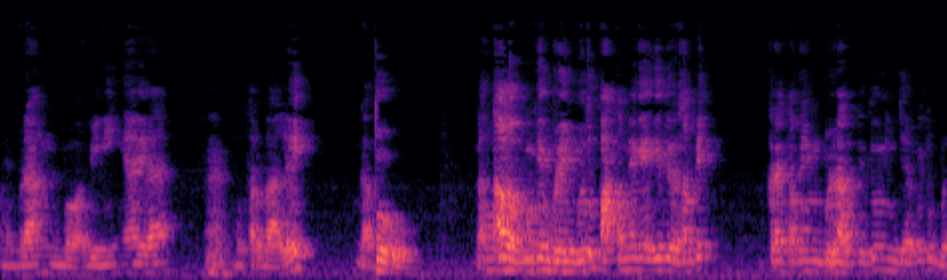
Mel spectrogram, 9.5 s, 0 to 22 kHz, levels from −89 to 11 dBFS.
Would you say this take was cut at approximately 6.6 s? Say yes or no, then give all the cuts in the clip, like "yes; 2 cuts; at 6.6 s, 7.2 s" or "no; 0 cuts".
no; 1 cut; at 3.8 s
